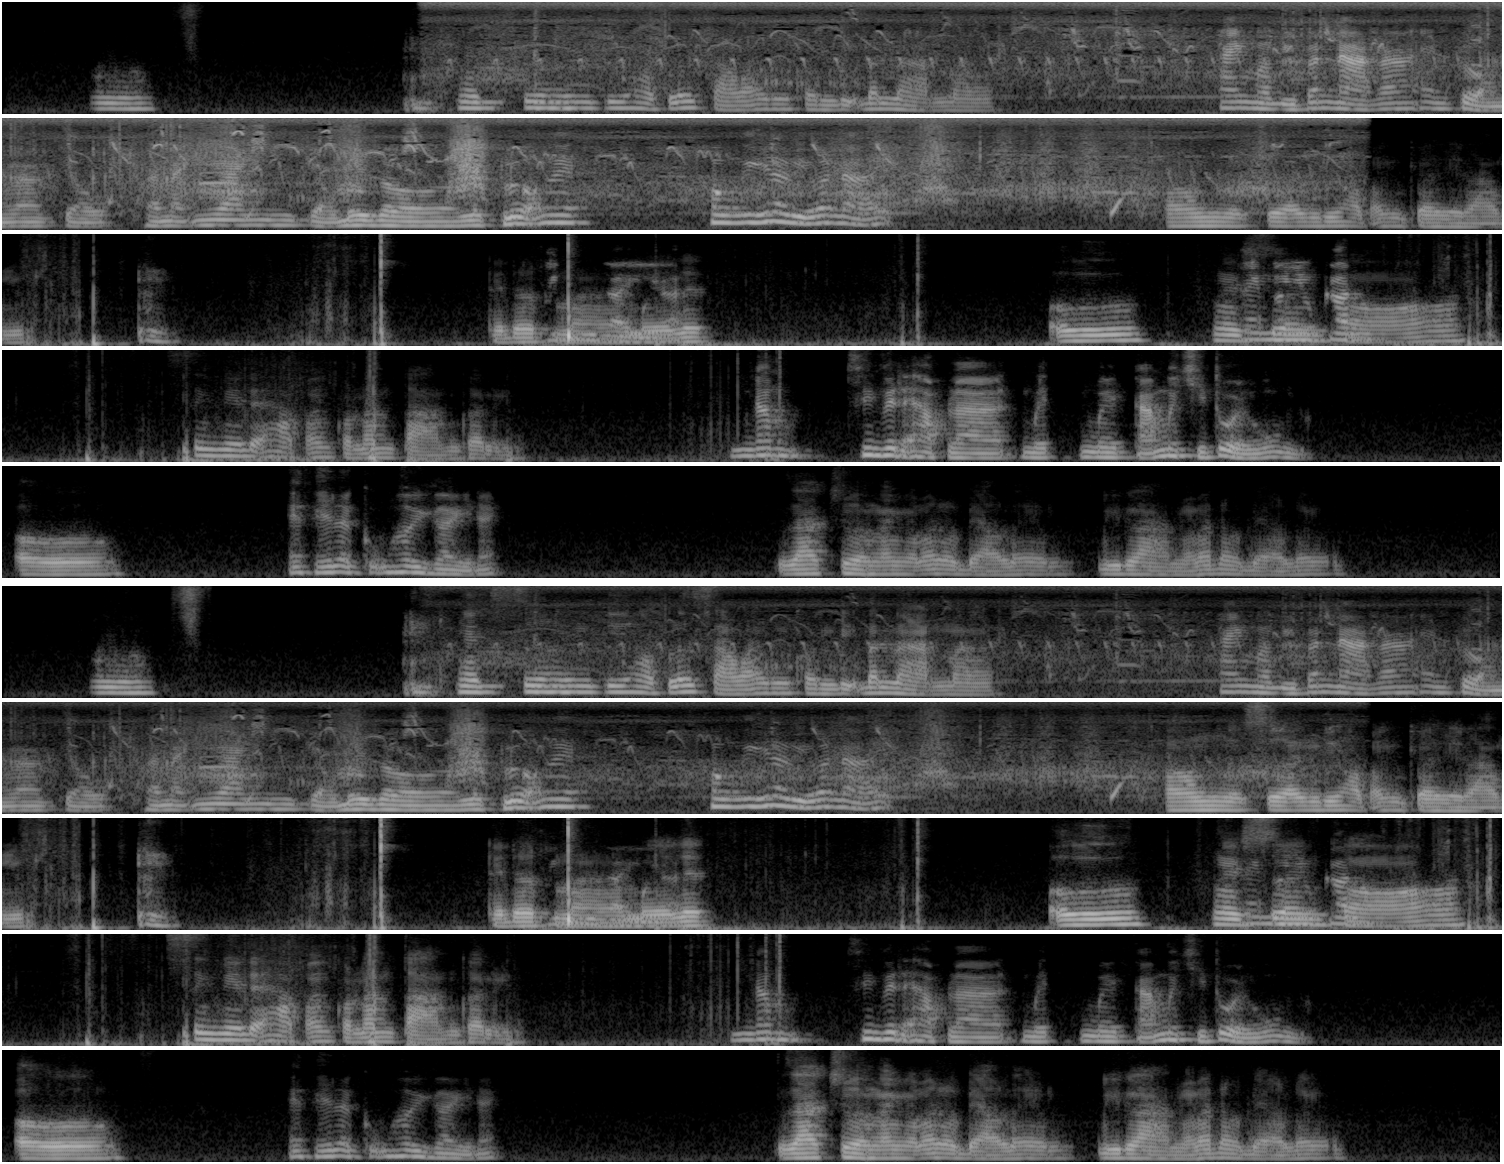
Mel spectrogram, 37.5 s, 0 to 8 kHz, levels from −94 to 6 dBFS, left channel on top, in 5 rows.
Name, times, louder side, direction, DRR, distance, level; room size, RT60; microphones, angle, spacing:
voice 1, 0.4-1.0 2.0-5.0 13.3-15.2 15.7-15.9 17.4-18.6 20.2-20.7 21.0-22.3 23.5-25.1 30.1-30.6 33.9-36.7, right 4 dB, 55° right, 0.6 m, -35 dB
sound 1, 2.1-14.3, left 9 dB, 50° left, 2.0 m, -42 dB
voice 2, 2.3-2.9 6.1-10.5 11.0-12.0 17.7-18.4 21.2-21.9 26.1-29.0 31.4-32.5, left 2 dB, 70° left, 2.5 m, -35 dB
sound 2, 15.1-26.5 26.7-26.8 28.1-28.8, right 3 dB, 25° right, 1.6 m, -43 dB
head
